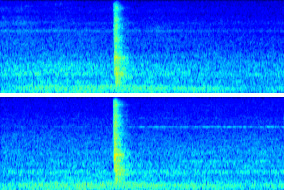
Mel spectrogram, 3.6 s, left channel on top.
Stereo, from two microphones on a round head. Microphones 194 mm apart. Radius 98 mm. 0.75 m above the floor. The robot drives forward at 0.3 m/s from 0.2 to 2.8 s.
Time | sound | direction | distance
1.4 | a splash | 45° right (ahead or behind) | 0.7 m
